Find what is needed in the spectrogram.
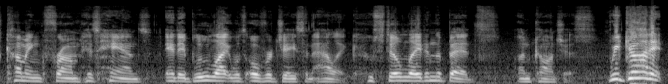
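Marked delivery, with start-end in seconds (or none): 6.1-6.6 loud, high triumphant shout; high, loud cry of victory; excited shout. A narrator's reading. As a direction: shout the news as she runs in. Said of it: "Clary shouts".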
